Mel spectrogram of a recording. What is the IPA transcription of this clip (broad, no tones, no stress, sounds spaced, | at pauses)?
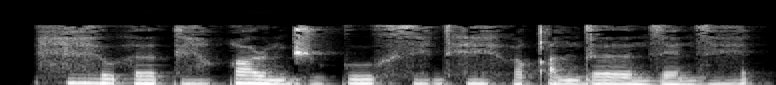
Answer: h æ̤ u̯ h əː k æ̤ qʷ ə˞ n d͡ʒ ṳ k uː x s ɛ̤ d h ɛ̤ h u qʼ ɪ n d əː n z ɛ n z ɛ̤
